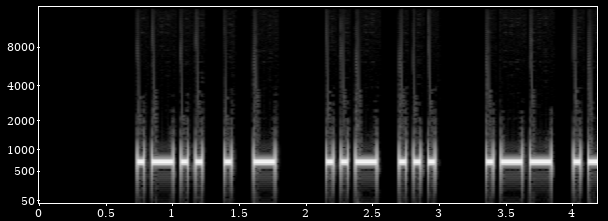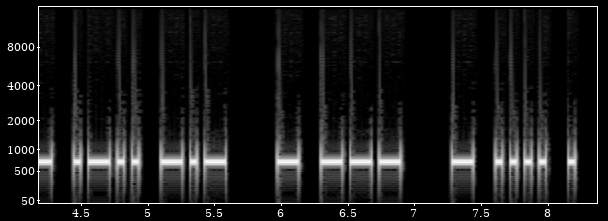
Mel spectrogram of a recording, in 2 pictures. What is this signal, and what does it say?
Morse code, heard as a keyed tone, about 22 wpm, 700 Hz. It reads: LET US WALK TO THE
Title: Sentences from Top 1000 Words - Review Part 2 - 22wpm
